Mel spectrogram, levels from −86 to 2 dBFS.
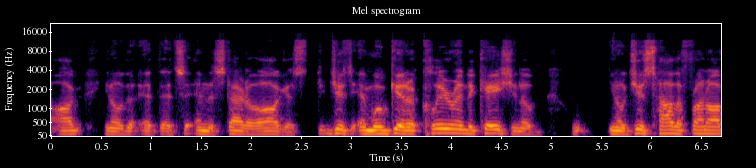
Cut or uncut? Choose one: cut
